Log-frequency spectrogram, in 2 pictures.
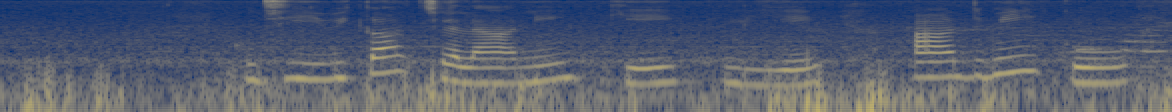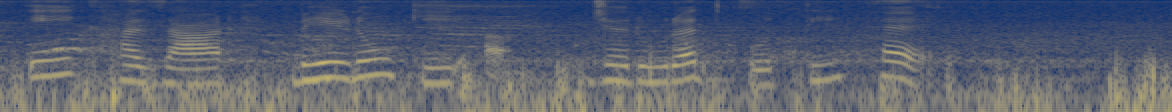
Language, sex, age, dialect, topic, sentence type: Hindi, female, 60-100, Awadhi Bundeli, agriculture, statement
